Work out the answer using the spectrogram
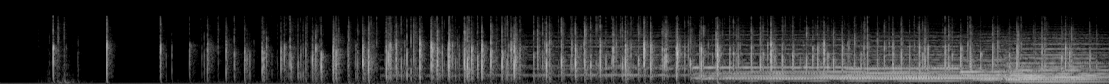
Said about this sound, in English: So everyone acknowledges that it was a good line. They all clap, well done.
